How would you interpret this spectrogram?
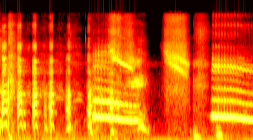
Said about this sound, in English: And but I yeah, just selected Fauna's text ringtone for my phone. Right?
